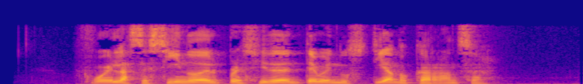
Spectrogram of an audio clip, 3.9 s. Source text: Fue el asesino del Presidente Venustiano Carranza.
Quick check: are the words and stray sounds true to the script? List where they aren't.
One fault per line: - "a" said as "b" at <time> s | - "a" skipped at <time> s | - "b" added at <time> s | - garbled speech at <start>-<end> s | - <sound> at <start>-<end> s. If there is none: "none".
none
